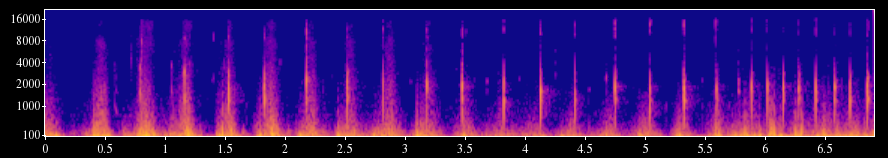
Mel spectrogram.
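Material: Faux fur.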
